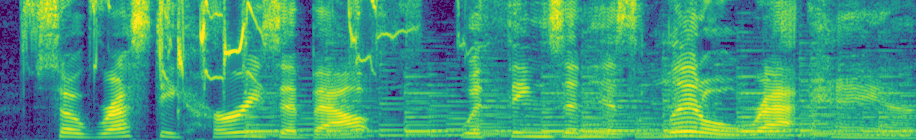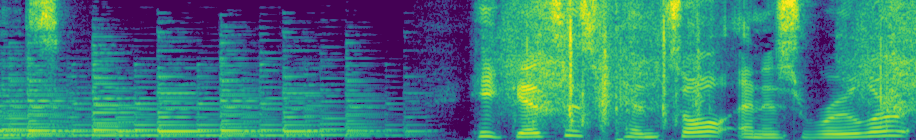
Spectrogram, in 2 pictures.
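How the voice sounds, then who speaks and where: Slow-paced woman reading a rhyming children's story. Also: lowish voice. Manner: expressive, sing-song rhyming delivery. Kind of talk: rhyming storybook read-aloud. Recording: music playing behind the voice. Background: clear background music.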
